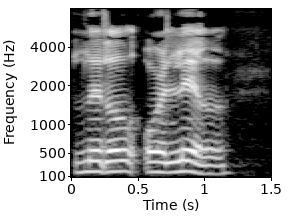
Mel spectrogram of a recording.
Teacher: syllabalizing the final L in words such as little or lil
